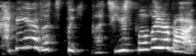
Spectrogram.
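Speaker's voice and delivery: upbeat, encouraging, high, sing-song coaxing tone. Demonstrating how to call a cat to the litter box, positive encouraging tone. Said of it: "using positive reinforcement and even just tone of voice".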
